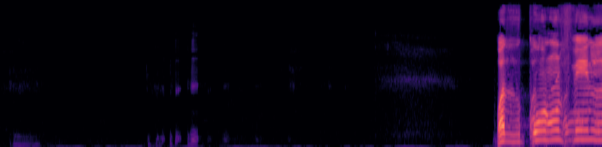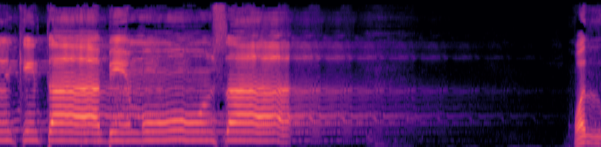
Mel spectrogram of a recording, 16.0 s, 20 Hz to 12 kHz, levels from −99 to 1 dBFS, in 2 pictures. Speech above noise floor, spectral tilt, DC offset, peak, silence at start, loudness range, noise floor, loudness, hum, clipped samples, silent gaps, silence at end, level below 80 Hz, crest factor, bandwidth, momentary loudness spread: 57 dB; -2 dB/octave; under 0.1%; -12 dBFS; 6.65 s; 11 LU; -87 dBFS; -29 LUFS; none; under 0.1%; none; 0 s; -78 dBFS; 22 dB; 11 kHz; 11 LU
